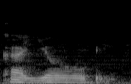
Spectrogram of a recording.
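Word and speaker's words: 火曜日: Y se pronuncia kayobi.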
